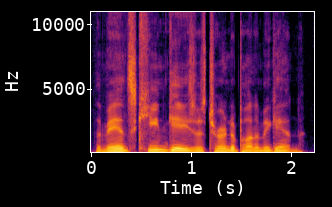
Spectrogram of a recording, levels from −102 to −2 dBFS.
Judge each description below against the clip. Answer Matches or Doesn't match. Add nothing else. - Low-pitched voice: Matches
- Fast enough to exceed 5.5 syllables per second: Matches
